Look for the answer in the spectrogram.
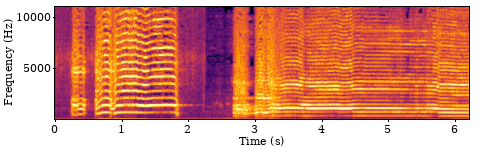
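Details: Heritage-breed roosters crowing: a short note, a harmonic crow of over a second, then a long drawn-out crow holding a steady pitch for about three seconds before fading.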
